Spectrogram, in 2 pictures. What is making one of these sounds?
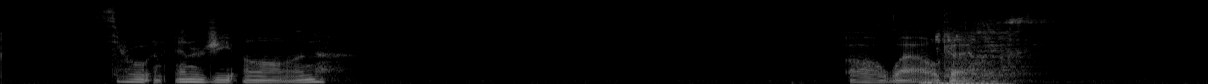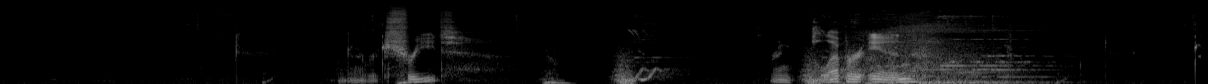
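A man talks casually into a close microphone, in short bursts.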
